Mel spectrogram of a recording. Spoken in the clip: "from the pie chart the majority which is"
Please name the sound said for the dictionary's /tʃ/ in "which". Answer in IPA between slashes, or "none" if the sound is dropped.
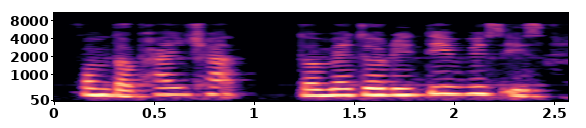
/s/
